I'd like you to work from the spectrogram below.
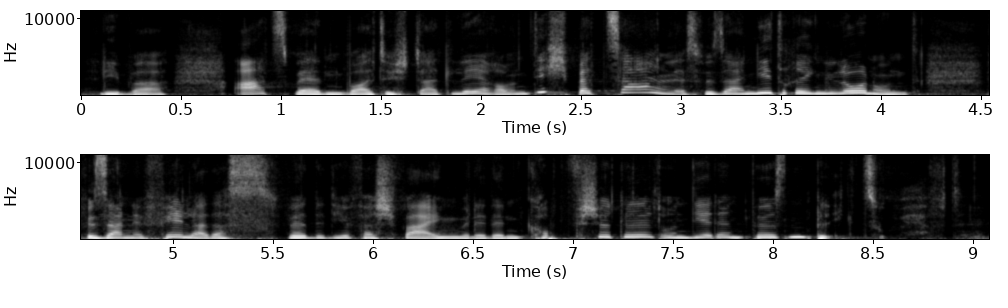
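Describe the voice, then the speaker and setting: Woman, slam poet, higher voice, rhythmic rhyming delivery, shifts from hushed to loud. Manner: rhythmic, rhyming delivery with sharp swings between soft and loud. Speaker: spoken word poet. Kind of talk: performed slam poetry.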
